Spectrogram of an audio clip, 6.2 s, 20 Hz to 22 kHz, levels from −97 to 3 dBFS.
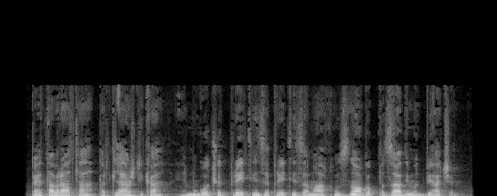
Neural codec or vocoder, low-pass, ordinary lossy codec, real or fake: vocoder, 48 kHz, 128 mel bands, Vocos; 19.8 kHz; AAC, 32 kbps; fake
